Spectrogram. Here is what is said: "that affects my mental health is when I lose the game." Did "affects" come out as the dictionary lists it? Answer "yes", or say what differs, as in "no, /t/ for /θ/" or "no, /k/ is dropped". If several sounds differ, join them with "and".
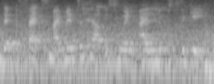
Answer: yes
